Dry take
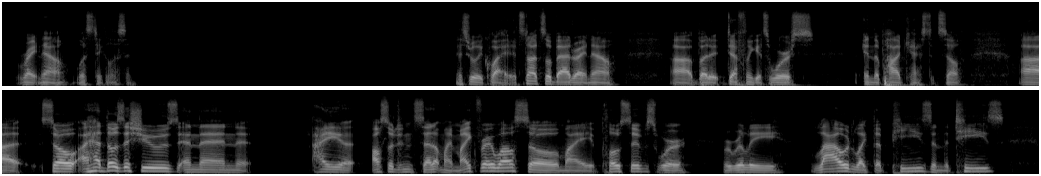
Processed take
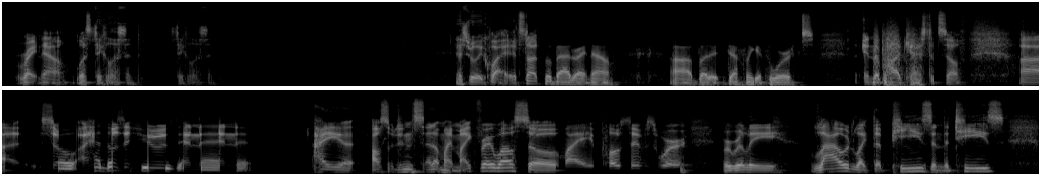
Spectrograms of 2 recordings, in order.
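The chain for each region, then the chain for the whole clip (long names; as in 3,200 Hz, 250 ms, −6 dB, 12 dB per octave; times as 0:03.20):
0:00.88–0:04.84: bad sample-rate conversion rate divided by 4×, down filtered, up hold + single-tap delay 816 ms −11.5 dB + level that may fall only so fast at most 130 dB per second
0:05.37–0:08.01: Butterworth low-pass 2,200 Hz 72 dB per octave + spectral tilt −3.5 dB per octave + output level in coarse steps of 10 dB
0:08.71–0:09.37: low-pass filter 1,300 Hz 6 dB per octave + leveller curve on the samples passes 5
0:10.40–0:13.50: high-pass filter 210 Hz + auto-filter band-pass square 2.8 Hz 280–2,700 Hz
0:14.16–0:14.86: volume swells 237 ms + bass and treble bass +6 dB, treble +1 dB
0:15.90–0:17.16: one scale factor per block 7 bits + high-pass filter 620 Hz 24 dB per octave + head-to-tape spacing loss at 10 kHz 44 dB
whole clip: meter weighting curve D; downward compressor 5 to 1, threshold −36 dBFS; mains-hum notches 60/120/180 Hz; level +4 dB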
